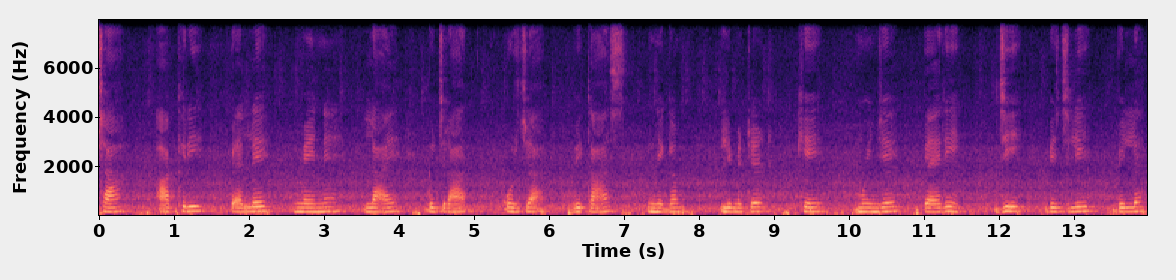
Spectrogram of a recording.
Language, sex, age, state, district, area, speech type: Sindhi, female, 60+, Uttar Pradesh, Lucknow, rural, read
